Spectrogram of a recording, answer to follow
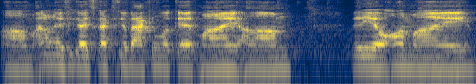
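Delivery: normal talking voice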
